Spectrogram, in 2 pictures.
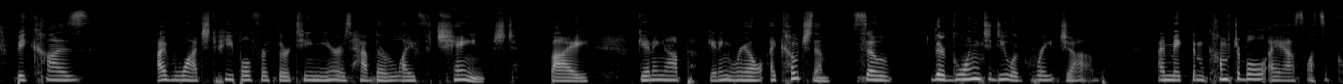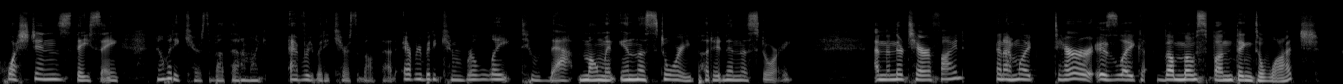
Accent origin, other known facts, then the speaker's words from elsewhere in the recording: Blue Ridge Mountains of Virginia, United States; I grew up in the South. I grew up in the Blue Ridge Mountains of Virginia, spent my summers in West Virginia.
